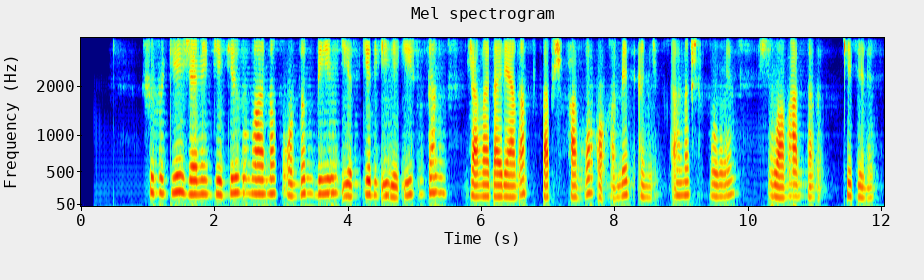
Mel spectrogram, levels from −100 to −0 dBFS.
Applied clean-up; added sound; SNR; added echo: neural separator model SepFormer WHAMR!.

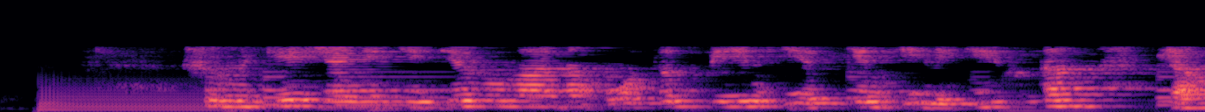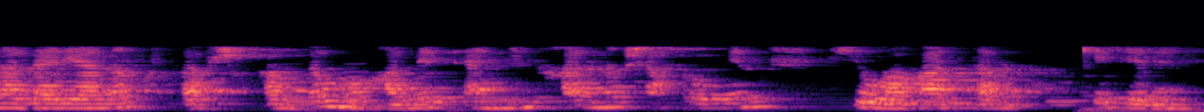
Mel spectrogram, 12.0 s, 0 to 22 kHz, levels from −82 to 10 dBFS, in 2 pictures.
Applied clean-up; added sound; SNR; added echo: classical method WPE with log-MMSE.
